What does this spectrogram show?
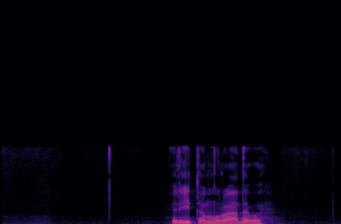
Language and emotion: Russian, neutral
